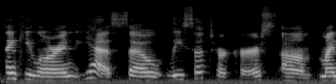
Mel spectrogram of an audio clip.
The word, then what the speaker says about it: Lysa TerKeurst: So, Lisa Turkers. Um my name is spelled L YSA.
